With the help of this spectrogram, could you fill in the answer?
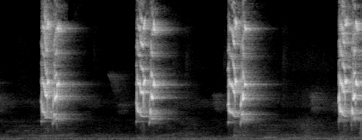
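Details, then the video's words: A lovebird repeats harsh, piercing chirps, each a brief doubled squeak, four times at uneven gaps of just over a second. "Kicauan Burung Love Berd terkeren !!!"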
